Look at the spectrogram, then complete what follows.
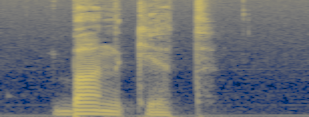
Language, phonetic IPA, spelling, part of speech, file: Polish, [ˈbãŋcɛt], bankiet, noun, Pl-bankiet.ogg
